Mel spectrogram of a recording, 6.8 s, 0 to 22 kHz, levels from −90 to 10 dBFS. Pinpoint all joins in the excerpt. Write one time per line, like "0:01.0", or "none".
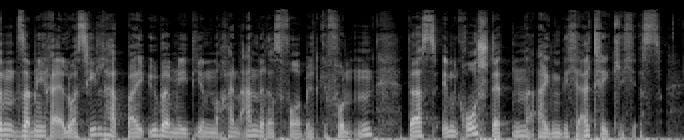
none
